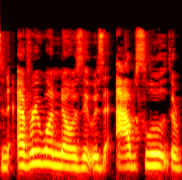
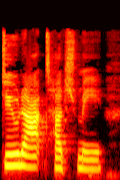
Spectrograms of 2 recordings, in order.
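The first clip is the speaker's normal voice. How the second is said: large, booming voice. Speaker retells what Charlie said to Ben, retelling in a big voice. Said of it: "in just like this big voice".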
